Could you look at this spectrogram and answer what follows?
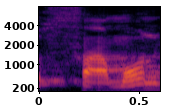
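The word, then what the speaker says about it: salmon: WAL के walk, FOL के Fock, HALF half, PALM पाम और SALMN तो सामोन भी बोल देते हैं और सैमोन भी बोल देते हैं।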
